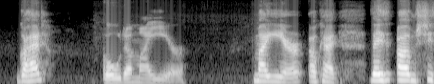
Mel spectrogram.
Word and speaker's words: Meir: Yeah, Golda She Meir. says, "Go ahead." Golda Meir. My year.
